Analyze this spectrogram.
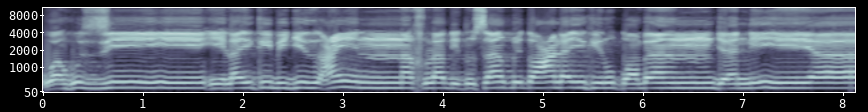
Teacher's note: to, ro yang tebal, ru dimecucukan ya bibirnya itu, kemudian diikhfakan, kemudian ditasydidkan ya yang tidak panjang.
